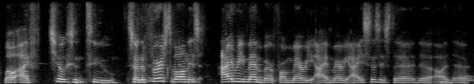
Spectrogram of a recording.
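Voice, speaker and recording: A woman's voice: mid-range voice, steady tone, vocal fry, no echo. Earnest woman, dry close sound. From Netherlands. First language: Dutch. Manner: earnest, halting with frequent restarts. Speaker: guest. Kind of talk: casual interview chat.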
